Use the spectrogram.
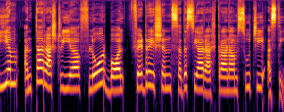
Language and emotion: Sanskrit, neutral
